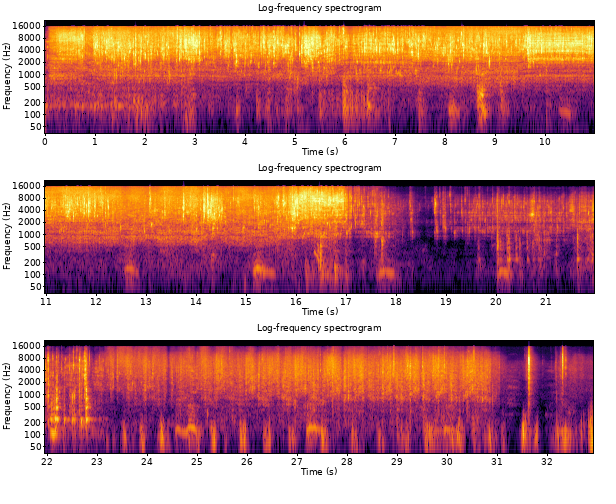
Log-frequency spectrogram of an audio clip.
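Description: Water running from a tap into a sink, stopping about seventeen seconds in; after it, a quieter stretch with scattered short taps and clicks.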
